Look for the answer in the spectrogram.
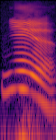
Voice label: "nian4", mandarin, female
